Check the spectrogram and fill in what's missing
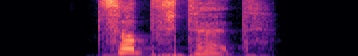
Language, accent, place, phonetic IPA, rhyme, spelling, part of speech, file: German, Germany, Berlin, [ˈt͡sʊp͡ftət], -ʊp͡ftət, zupftet, verb, De-zupftet.ogg
- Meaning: inflection of zupfen: 1. second-person plural preterite 2. second-person plural subjunctive II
